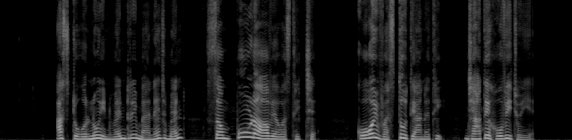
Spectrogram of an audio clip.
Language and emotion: Gujarati, disgusted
